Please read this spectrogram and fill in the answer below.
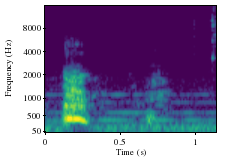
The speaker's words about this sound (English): A little barking is good.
